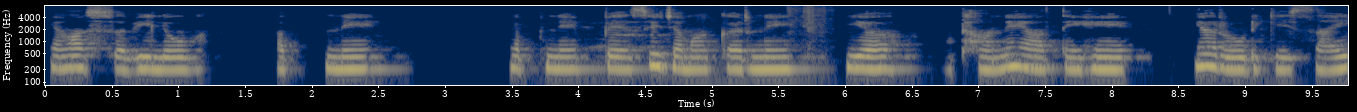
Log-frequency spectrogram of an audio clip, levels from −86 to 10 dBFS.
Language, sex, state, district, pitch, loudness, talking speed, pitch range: Hindi, male, Bihar, Jamui, 210 Hz, -27 LUFS, 105 wpm, 205-215 Hz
